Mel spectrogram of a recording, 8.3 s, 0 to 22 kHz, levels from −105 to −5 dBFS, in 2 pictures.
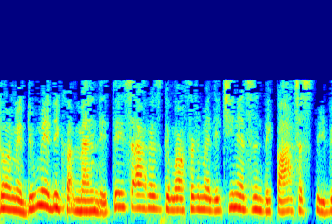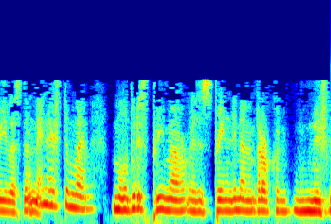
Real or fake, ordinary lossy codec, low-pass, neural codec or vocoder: fake; MP3, 24 kbps; 7.2 kHz; codec, 16 kHz in and 24 kHz out, 0.4 kbps, LongCat-Audio-Codec, fine tuned four codebook decoder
